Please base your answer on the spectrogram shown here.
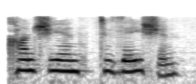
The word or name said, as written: conscientization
